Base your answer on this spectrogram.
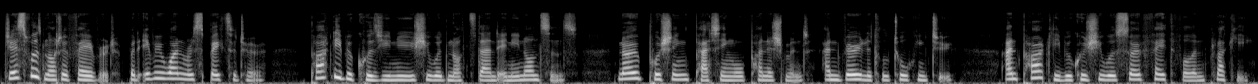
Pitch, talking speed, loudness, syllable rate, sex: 215 Hz, 170 wpm, -18 LUFS, 6.0 syllables/s, female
